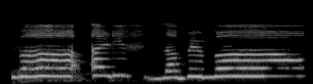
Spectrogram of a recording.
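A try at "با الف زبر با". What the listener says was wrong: No, this is ta. It has two dots upon it, so it is ta. Ta alif zabar ta.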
